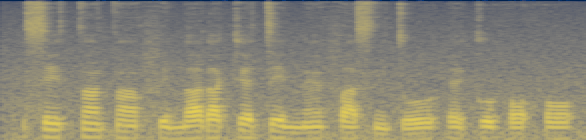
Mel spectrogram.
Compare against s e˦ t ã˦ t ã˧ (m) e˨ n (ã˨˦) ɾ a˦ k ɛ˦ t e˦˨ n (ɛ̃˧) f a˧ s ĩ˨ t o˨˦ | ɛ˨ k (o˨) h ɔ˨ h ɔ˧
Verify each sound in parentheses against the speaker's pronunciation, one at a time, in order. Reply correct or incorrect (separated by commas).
incorrect, incorrect, incorrect, correct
